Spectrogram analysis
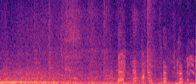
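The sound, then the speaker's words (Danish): Aston Martin sports car engine giving a deep, steady low rumble, with people talking over it in the second half. “En dejlig Aston Martin.”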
